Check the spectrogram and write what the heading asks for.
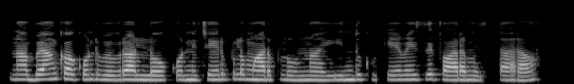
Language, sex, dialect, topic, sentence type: Telugu, female, Southern, banking, question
